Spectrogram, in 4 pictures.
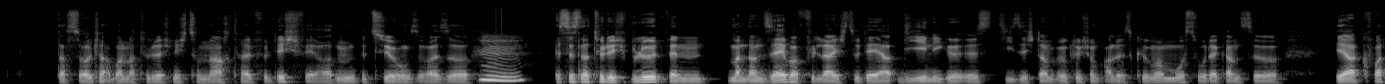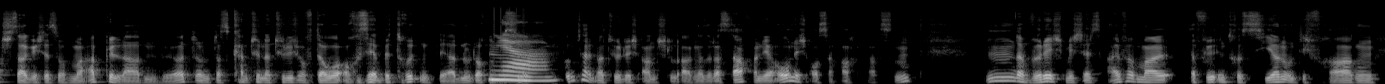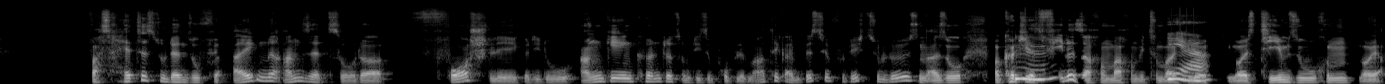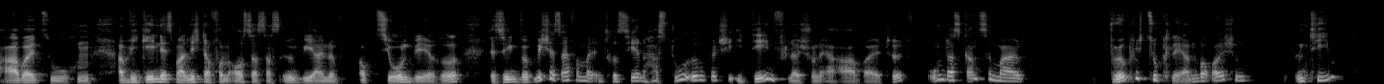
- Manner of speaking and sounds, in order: put-on voice: "Mhm"; laughing while speaking: "sehr"; distorted speech
- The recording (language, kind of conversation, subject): German, advice, Wie zeigt sich in deinem Team eine unfaire Arbeitsverteilung?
